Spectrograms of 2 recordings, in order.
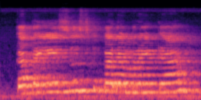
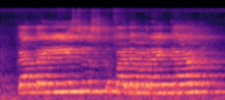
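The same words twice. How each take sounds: Both takes have the same delivery.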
